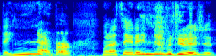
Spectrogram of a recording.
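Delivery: NEVER hit hard and loud; emphatic insistence. Real, not acted. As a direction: punch the word never in exasperation. Insisting on neighbors' repeated offence.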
